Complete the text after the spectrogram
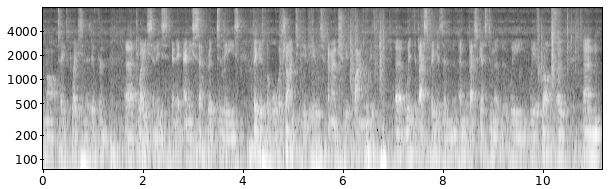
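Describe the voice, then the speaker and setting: A man leading a formal council committee debate in a procedural, measured way. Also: deep voice. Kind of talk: formal committee meeting speech. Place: council meeting room. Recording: roomy chamber with background noise.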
